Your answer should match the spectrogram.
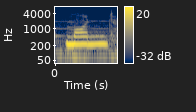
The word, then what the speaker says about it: มณโฑ: 1 รอบ นะ คะ คำ ที่ มี ตัว ทองมณโฑ เนี่ย จะ ออก เสียง ได้ 2 แบบ นะ คะ คือ 1 ออก เสียง เหมือน มี เด็ก นะ คะ เช่น คำ ว่า บัณฑิต มณฑป บัณเฑาะว์ และ บัณฑุ ค่ะ ส่วน แบบ ที่ 2 ออก เสียง เหมือน ท. ทหาร ได้ แก่ คำ ว่า มณโฑ และ มณฑล มณฑา กุล ฑี ทัณฑสถาน และ จัณฑาล ค่ะ เจ้า ไป แล้ว นะ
